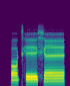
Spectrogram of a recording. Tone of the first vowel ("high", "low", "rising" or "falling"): low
